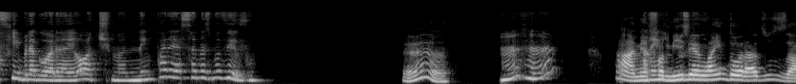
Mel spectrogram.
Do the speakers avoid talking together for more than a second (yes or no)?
yes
